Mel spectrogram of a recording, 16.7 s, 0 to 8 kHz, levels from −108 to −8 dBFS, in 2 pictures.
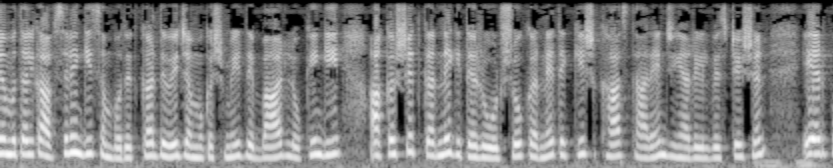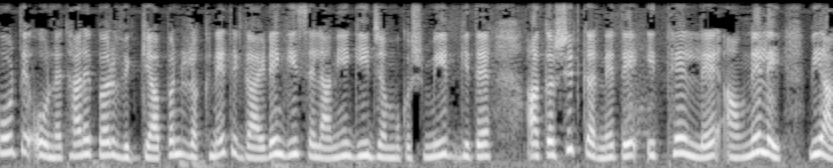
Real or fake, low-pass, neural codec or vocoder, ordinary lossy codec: real; 7.2 kHz; none; none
